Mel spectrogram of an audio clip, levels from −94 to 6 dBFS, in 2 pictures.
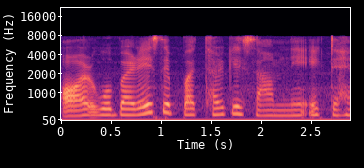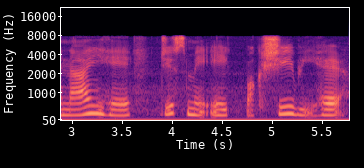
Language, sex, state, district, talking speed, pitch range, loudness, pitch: Hindi, female, Sikkim, Gangtok, 155 wpm, 200-255 Hz, -18 LUFS, 215 Hz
